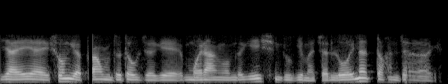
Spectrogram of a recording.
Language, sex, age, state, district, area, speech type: Manipuri, male, 18-30, Manipur, Kangpokpi, urban, conversation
